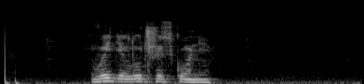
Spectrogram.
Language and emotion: Russian, neutral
